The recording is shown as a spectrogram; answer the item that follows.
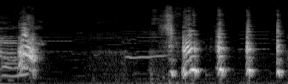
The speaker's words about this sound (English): I've just had an unexpected ringtone that I've never heard before coming out of my phone.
